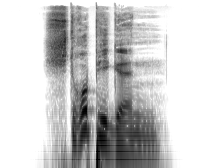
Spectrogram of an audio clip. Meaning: inflection of struppig: 1. strong genitive masculine/neuter singular 2. weak/mixed genitive/dative all-gender singular 3. strong/weak/mixed accusative masculine singular 4. strong dative plural
- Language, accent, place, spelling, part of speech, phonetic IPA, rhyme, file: German, Germany, Berlin, struppigen, adjective, [ˈʃtʁʊpɪɡn̩], -ʊpɪɡn̩, De-struppigen.ogg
